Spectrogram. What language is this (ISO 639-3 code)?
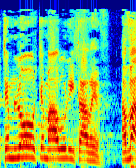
heb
